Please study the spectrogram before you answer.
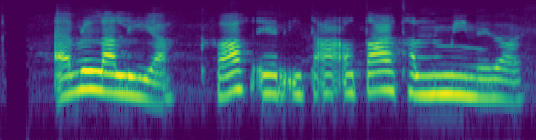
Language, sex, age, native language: Icelandic, female, 11, Icelandic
